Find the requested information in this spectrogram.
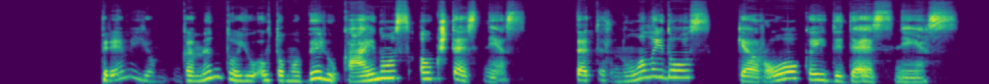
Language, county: Lithuanian, Vilnius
